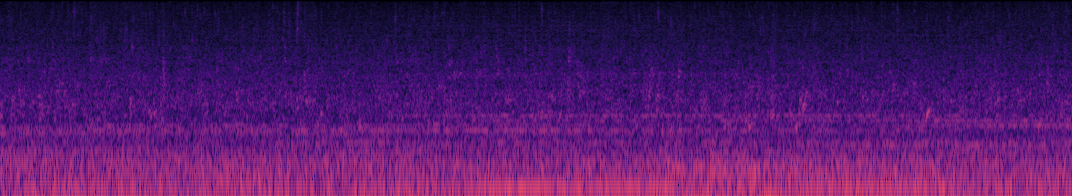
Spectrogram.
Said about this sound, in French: cette étendue d'eau, dont le courant calme passe devant vous.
